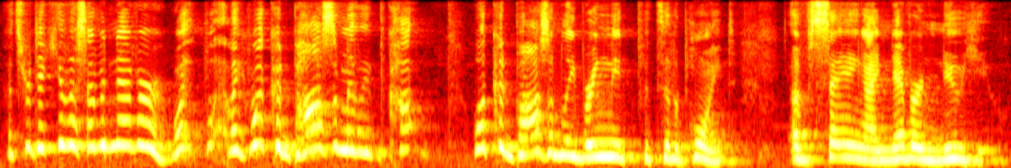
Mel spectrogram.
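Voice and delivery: high, laughing disbelief at the very idea; incredulous protest. Retold or imitated. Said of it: "Just like we all would say".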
